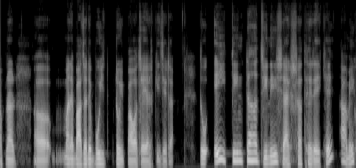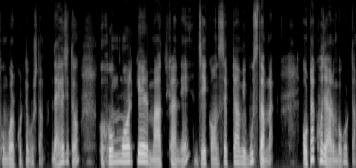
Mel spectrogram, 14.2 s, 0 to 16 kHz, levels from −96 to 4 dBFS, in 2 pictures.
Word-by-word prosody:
আপনার, 105 +1 -1 0.5
আ - - +2 0.6
মানে 115 -3 +3
বাজারে 110 +1 +4
বই-টই 115 -1 -1
পাওয়া 100 -2 +2
যায় 95 -1 +1
আরকি 100 +1 -11
যেটা। 95 - -7 0.6
তো 130 - 0 0.3
এই 210 - +5 0.2
৩ 180 0 +3
টা 190 - +6 0.2
জিনিস 140 +5 +1 0.2
একসাথে 120 +4 -4
রেখে 95 +11 0 0.3
আমি 135 -2 -1
হোমওয়ার্ক 110 -2 -2
করতে - - -8
বসতাম। - - -13 0.2
দেখা 155 - 0
যেত 170 - -7 0.7
হোমওয়ার্ক 160 +2 +4
এর 165 - +8
মাঝখানে 100 -1 -1 0.3
যে, 120 - +1 0.2
কনসেপ্টটা 115 +7 -2
আমি 135 - -1
বুঝতাম 175 +2 +4
না, - - -6 0.7
ওটা 210 - +4
খোঁজা 190 -6 +4
আরম্ভ 95 -2 -5
করতাম। 155 - -10
120 Hz, 145 wpm, -25 LUFS, 105-155 Hz, 0.7 s, এর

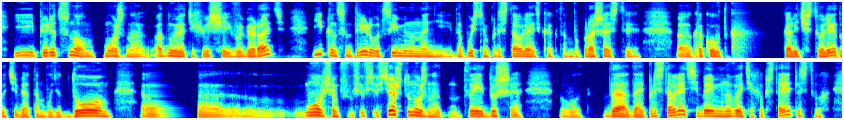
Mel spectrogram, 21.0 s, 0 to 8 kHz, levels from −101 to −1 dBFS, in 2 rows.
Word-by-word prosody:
И 155 +2 -3
перед 150 +4 0
сном 120 - 0
можно 110 -5 -2
1 130 +1 +1
из 120 - +4
этих 115 +2 -6
вещей 125 -3 -2
выбирать 120 - +1 0.3
и 220 +4 -2
концентрироваться 145 - -1
именно 135 -3 0
на 120 -1 0
ней. 100 -3 -5
Допустим, 115 +2 -4
представлять, 115 0 -1
как 100 -3 -10
там 110 -1 -9
по 110 - -9
прошествии, 115 -1 -2 0.4
а, 110 -1 -1
какого-то 115 0 -1 0.7
количества 120 -1 +1
лет 145 0 +3
у - - -1
тебя 110 +1 -2
там 110 +1 -5
будет 105 -1 -5
дом, 135 0 +7 0.3
а 110 -2 -4 0.4
а, - - -3
ну, 125 +8 -2
в - - +10
общем, 135 -3 0
в - - -20
в 140 - -12
в - - -5
всё, 160 +9 +4
что 175 - -2
нужно 120 -11 +3 0.3
твоей 125 -1 +5
душе. 110 -3 -2 0.5
Вот, 110 -4 -6 0.3
да-да, 115 -3 +5
и - - -1
представлять 150 - 0
себя 140 -1 +3
именно 130 -1 +2
в 135 - 0
этих 110 -5 0
обстоятельствах 130 - -5
120 Hz, 145 wpm, -22 LUFS, 110-140 Hz, 0.7 s, в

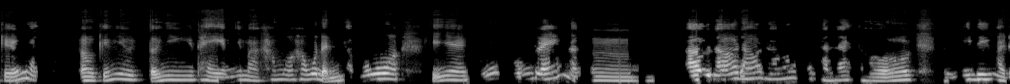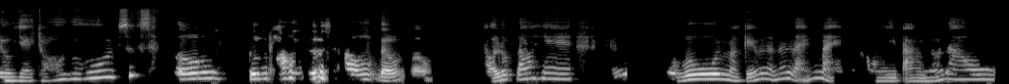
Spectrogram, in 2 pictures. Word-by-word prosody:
kiểu 175 - 0 0.2
là, 220 - -3 0.4
ờ, 180 0 +1
kiểu 185 +3 -2
như, 235 -3 -1
tự 150 - +2
nhiên 205 +2 -2
thèm 190 -4 -1 0.2
nhưng 210 +1 -5
mà 185 -3 -5
hông 220 +1 -6
hông 225 +2 -4
có 250 - +5
định 240 - +3
là 180 +4 -6
mua, 245 +3 +4 0.4
kiểu - - -1
như, 210 - -1 0.3
cũng - - -5
cũng 260 - -8
ráng 255 +2 +3
là, - - -2
ừm 180 -2 -3 0.6
ờ, 205 - +7 0.2
đó, 225 +6 +1
đó, 265 -1 -1
đó, 245 -1 -7 0.3
cái 255 - -15
thành 185 -2 -4
ra, 195 - -2 0.2
trời 170 -2 -6 0.2
ơi, 205 - +3 0.3
tự 165 - -10
nhiên 220 +1 -3
đi 235 0 +4
ngoài 180 -4 -1
đường 175 -1 0
về, 165 -1 -4
trời 165 -1 -13
ơi! 255 - -2
Xuất 415 +4 0
sắc - - -13 0.2
luôn, 270 +3 +5 0.4
tương 245 +1 +9 0.2
thông, 270 +2 +5
tương 265 +2 +9 0.2
thông. 235 0 +3
Đúng, 170 +2 +4
đúng. - - -4 0.6
Trời, - - +2
lúc 220 - -2
đó 235 - 0
ha, 275 0 -5 0.6
kiểu, - - -14 0.5
vừa - - 0 0.2
vui 245 +1 +9
mà, 205 -7 -3
kiểu 165 +6 -3
là, 255 -1 -5
nó 240 +5 -7
lãng 280 0 -6
mạn, - - -3 0.3
còn 155 0 -11
gì 155 0 -5
bằng 150 0 -6
nữa 160 +3 -6
đâu. 230 0 -6
225 Hz, 200 wpm, -20 LUFS, 185-255 Hz, 0.6 s, tương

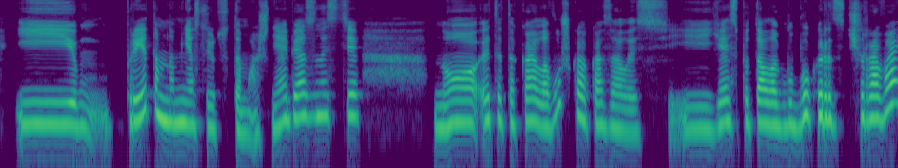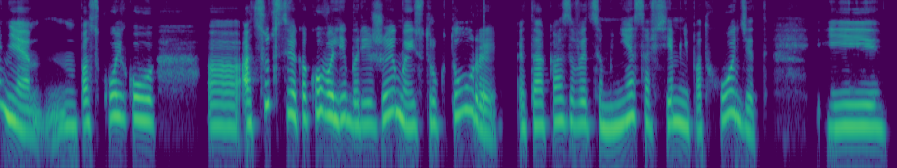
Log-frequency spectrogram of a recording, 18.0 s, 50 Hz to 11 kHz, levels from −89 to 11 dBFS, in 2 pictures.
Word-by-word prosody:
И, 210 -2 +1
м, 190 0 -9
при 225 +2 +5
этом 280 -4 +3
на 215 - +2
мне 215 -1 +3
остаются 190 -3 -7
домашние 165 +6 -4
обязанности. 265 +1 0 0.7
Но 215 +4 +2
это 230 0 -1
такая 220 +3 +1
ловушка 245 - 0
оказалась, 180 -6 -4
и - - -11
я 180 +4 -3
испытала 210 -1 +3
глубокое 230 +8 +2
разочарование. 250 - +4
М, 215 -2 -8
поскольку, 235 +1 +1 0.5
э, 190 -1 -1
отсутствие 290 - +1
какого-либо 250 -4 +2
режима 220 +6 0
и - - -2
структуры- 210 - -3 0.2
это, 200 +2 -2
оказывается, 210 -2 -3
мне 195 +8 +2
совсем 210 0 -2
не 200 -3 0
подходит. 190 - -4 0.7
И 190 0 0
210 Hz, 115 wpm, -24 LUFS, 190-250 Hz, 0.7 s, при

